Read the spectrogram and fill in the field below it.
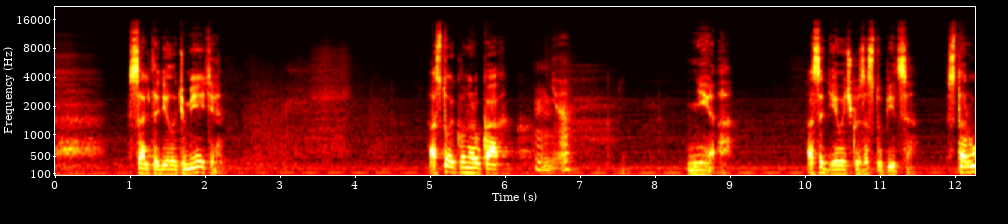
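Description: A middle-aged man speaks slowly and menacingly, in short bursts with pauses.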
